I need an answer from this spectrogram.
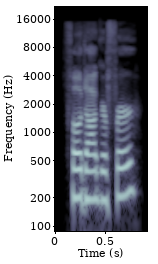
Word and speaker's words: photographer: In English, some words are pronounced with extra emphasis on one part. For example, photograph, photographer, and photographic. The stress moves and that changes the sound.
